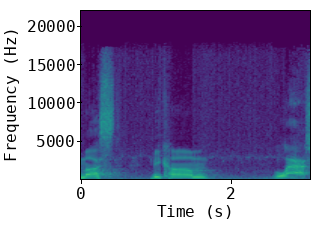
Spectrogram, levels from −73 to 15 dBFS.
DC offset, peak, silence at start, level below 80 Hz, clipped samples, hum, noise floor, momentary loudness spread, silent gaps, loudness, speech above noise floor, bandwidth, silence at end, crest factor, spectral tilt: 0.1%; -2 dBFS; 0 s; -48 dBFS; under 0.1%; none; -39 dBFS; 20 LU; none; -16 LUFS; 23 dB; 18 kHz; 0 s; 16 dB; -4 dB/octave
